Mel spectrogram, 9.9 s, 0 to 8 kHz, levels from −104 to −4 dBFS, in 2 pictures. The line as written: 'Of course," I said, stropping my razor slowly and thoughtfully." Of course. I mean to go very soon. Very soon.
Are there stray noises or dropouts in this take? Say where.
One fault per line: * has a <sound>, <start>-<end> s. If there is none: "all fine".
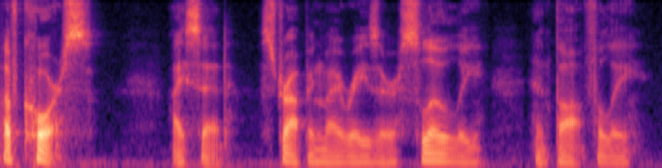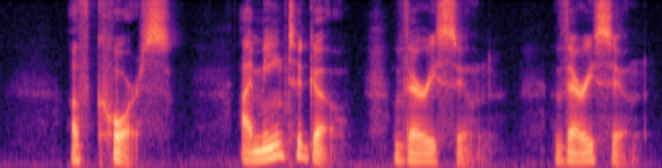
all fine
